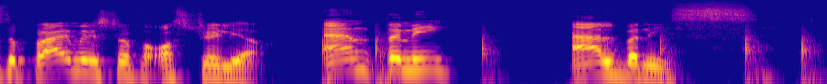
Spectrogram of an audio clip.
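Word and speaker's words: Albanese: yeah who is the Prime Minister of Australia Anthony albanes Anthony albanesi that's the way it's pronounced his name is pronounced Anthony Albany okay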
